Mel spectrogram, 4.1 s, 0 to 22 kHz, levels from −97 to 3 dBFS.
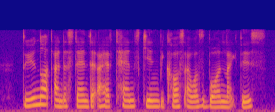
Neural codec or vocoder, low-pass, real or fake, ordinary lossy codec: none; 7.2 kHz; real; none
